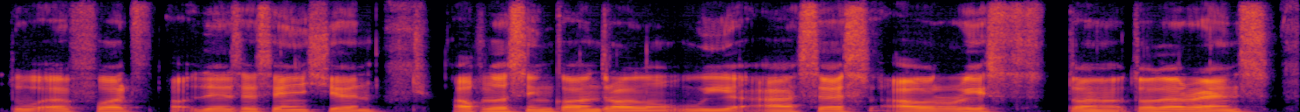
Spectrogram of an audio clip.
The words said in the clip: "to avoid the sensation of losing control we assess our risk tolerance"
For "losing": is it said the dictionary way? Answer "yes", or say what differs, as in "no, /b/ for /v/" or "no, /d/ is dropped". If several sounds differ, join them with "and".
no, /s/ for /z/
